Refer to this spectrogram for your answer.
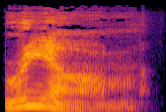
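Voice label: "rearm", British English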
